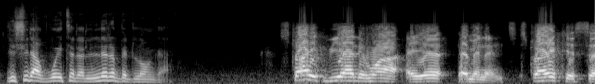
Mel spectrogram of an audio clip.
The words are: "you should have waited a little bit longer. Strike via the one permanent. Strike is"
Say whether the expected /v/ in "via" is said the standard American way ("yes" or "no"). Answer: no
